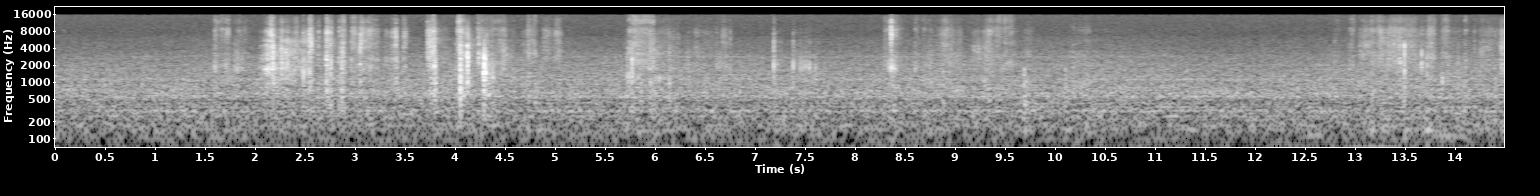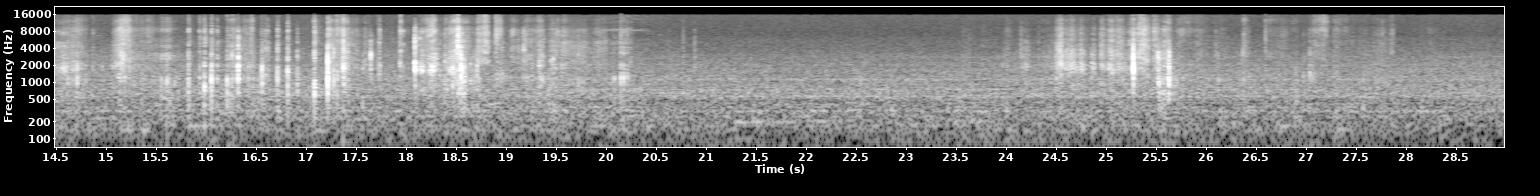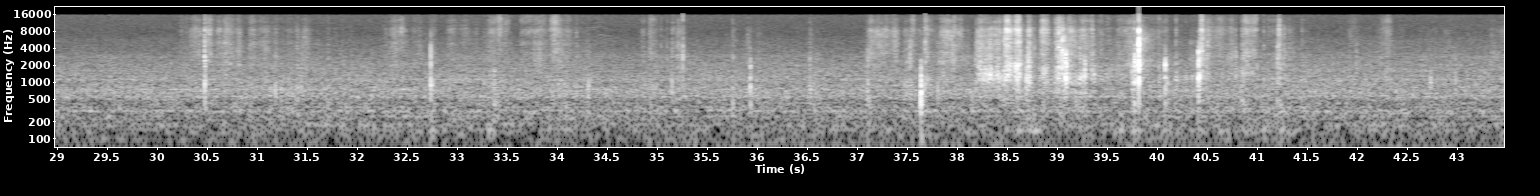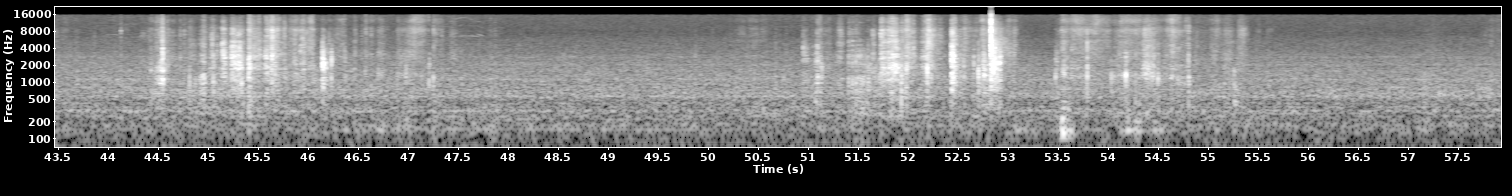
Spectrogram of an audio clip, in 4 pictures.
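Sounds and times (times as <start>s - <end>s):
paper rustling and crinkling: 1.6s - 5.1s, 5.7s - 7.6s, 8.3s - 10.4s, 12.9s - 20.4s, 23.9s - 28.0s, 30.2s - 31.7s, 32.3s - 36.0s, 37.1s - 43.6s, 44.3s - 47.5s, 50.3s - 55.4s.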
